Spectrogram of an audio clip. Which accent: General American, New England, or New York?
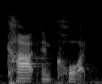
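New York. The two words have different vowels.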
